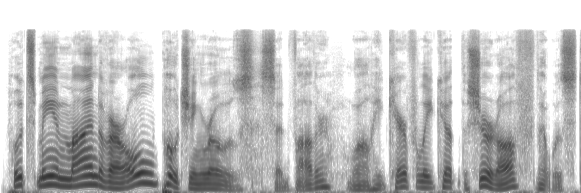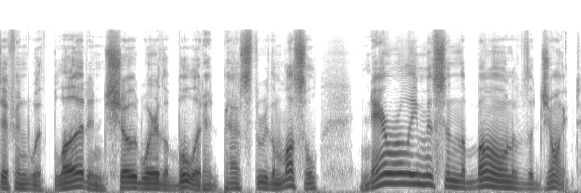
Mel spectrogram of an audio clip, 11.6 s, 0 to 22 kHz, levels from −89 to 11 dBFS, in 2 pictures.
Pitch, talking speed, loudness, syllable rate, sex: 120 Hz, 205 wpm, -19 LUFS, 5.2 syllables/s, male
